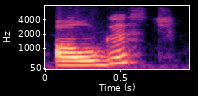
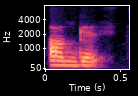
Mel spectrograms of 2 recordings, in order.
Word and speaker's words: August: como é que fala alguns sotaques que falam August mas não é muito comum então tentem falar August sem o u do começo os dias dos meses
